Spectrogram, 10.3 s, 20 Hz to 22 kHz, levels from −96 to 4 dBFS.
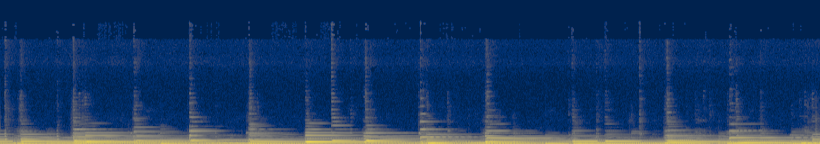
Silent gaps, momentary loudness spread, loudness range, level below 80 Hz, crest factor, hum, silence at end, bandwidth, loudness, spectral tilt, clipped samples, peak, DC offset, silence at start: none; 7 LU; 2 LU; -60 dBFS; 16 dB; none; 0 s; 4.4 kHz; -17 LUFS; -11.5 dB/octave; under 0.1%; 0 dBFS; under 0.1%; 0 s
